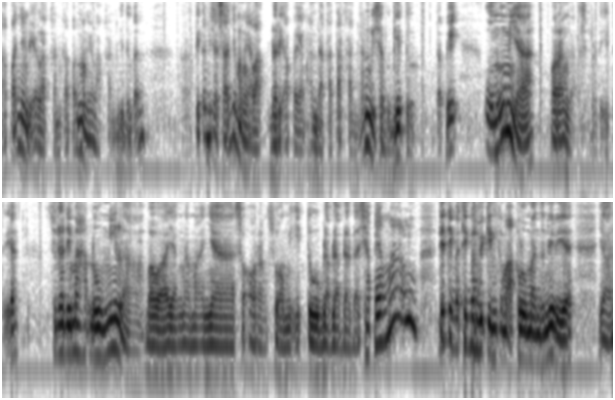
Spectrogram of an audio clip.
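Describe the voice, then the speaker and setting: A woman instructor giving a recorded lesson, explaining quickly and acting out short sales dialogues in a raised voice. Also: a little mellow, breathy edge, poor audio. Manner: fast explanatory talk, acts out sales dialogue in high voice. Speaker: NLP instructor.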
